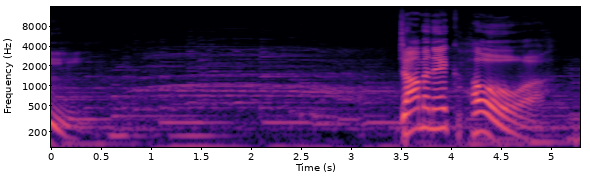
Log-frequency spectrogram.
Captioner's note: audience applauds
